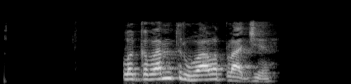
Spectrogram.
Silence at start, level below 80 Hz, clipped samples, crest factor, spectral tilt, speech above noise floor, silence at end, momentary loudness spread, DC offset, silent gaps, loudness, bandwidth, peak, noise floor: 1.25 s; -66 dBFS; under 0.1%; 16 dB; -4.5 dB/octave; over 75 dB; 0.8 s; 11 LU; under 0.1%; none; -15 LUFS; 8 kHz; -2 dBFS; under -90 dBFS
